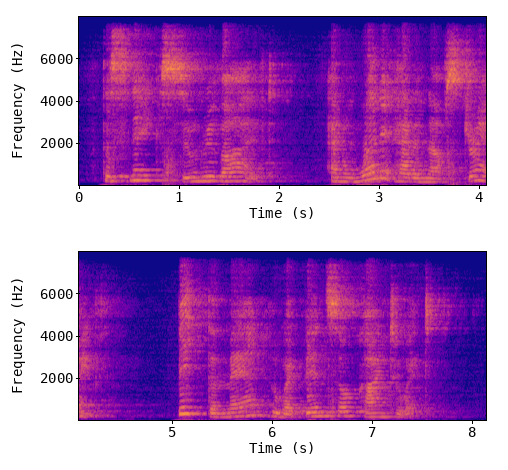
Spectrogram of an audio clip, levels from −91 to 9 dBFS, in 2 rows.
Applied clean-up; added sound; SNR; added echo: none; none; none; reverberation time 1.0 s.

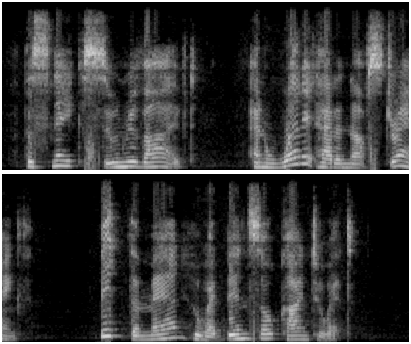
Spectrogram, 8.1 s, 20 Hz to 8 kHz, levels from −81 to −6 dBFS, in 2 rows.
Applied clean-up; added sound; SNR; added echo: none; none; none; none.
